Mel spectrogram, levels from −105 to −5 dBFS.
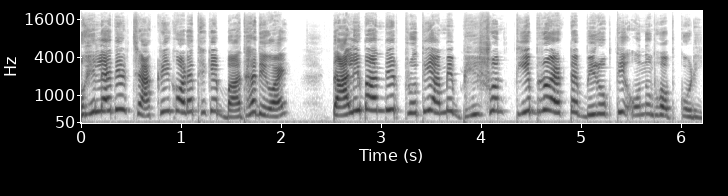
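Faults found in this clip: No audible faults found in the speech; nothing to escalate.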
